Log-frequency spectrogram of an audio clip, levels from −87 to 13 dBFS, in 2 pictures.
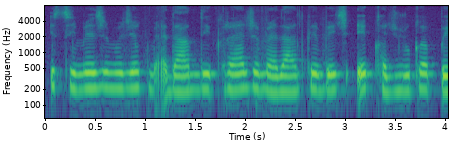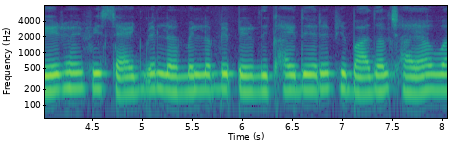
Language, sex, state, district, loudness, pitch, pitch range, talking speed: Hindi, female, Chhattisgarh, Sukma, -14 LUFS, 195 Hz, 185-200 Hz, 230 wpm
